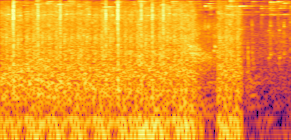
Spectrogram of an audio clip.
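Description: Rapid SMG fire in Garry's Mod, a dense burst of automatic shots that runs for about two seconds and then cuts off, leaving a faint tail.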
